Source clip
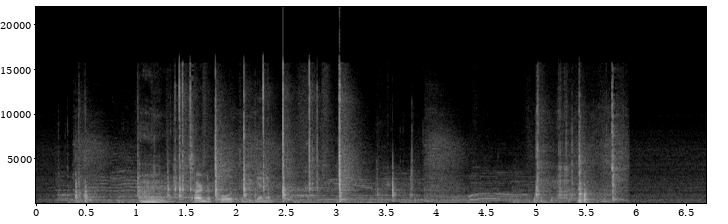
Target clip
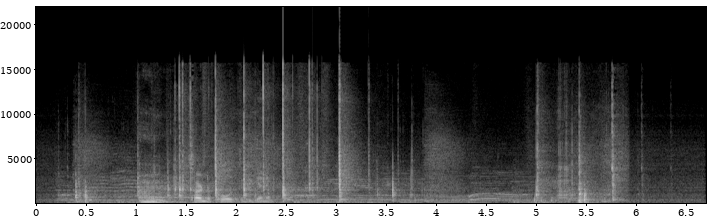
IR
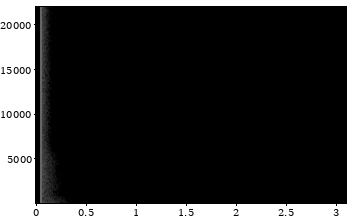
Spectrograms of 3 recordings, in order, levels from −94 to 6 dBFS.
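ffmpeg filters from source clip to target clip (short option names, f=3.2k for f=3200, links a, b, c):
-filter_complex "[0:a]asettb=1/sr,asplit=3[a][b][c];[a]atrim=end=1.644[d];[b]atrim=start=1.64:end=2.67,asetpts=PTS-STARTPTS,afade=t=in:d=0.004:c=qsin,afade=t=out:st=1.026:d=0.004:c=qsin,highshelf=f=9k:g=7[e];[c]atrim=start=2.666[f];[d][e]acrossfade=d=0.004:c1=hsin:c2=qsin[g];[g][f]acrossfade=d=0.004:c1=qsin:c2=hsin,aecho=1:1:293|586:0.0631|0.0196,asplit=2[h][i];[1:a]atrim=start_sample=2205,lowpass=8.1k[j];[i][j]afir=irnorm=-1:irlink=0,volume=-4.5dB[k];[h][k]amix=inputs=2:normalize=0,volume=4dB"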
